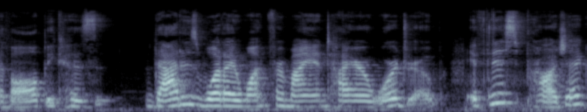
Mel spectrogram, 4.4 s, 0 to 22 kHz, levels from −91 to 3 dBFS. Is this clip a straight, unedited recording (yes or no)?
no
